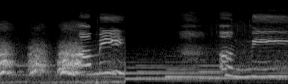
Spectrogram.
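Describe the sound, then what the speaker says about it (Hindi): Several dogs running toward someone, giving a burst of quick, loud close barks and yips that give way to sustained tonal music. "ये कुत्ते मेरी तरफ क्यों दौड़ रहे हैं?"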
